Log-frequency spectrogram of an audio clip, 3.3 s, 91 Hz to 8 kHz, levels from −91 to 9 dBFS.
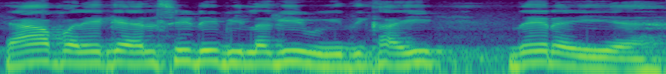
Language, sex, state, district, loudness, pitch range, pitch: Hindi, male, Haryana, Rohtak, -13 LUFS, 155-185 Hz, 175 Hz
